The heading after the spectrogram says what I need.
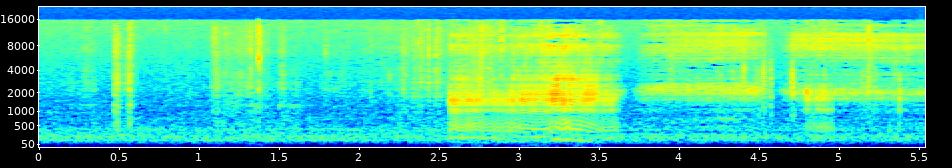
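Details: Baby snoring while asleep in a car seat: soft noisy breathing with one louder, rattling, buzzy snore-like breath in the middle.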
